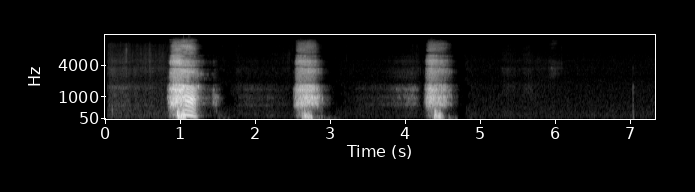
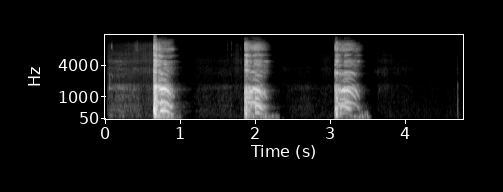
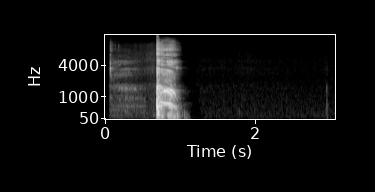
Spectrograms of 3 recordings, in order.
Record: exhalation_length: 7.3 s
exhalation_amplitude: 27693
exhalation_signal_mean_std_ratio: 0.23
three_cough_length: 4.8 s
three_cough_amplitude: 32768
three_cough_signal_mean_std_ratio: 0.28
cough_length: 3.1 s
cough_amplitude: 32768
cough_signal_mean_std_ratio: 0.21
survey_phase: beta (2021-08-13 to 2022-03-07)
age: 45-64
gender: Female
wearing_mask: 'No'
symptom_none: true
smoker_status: Never smoked
respiratory_condition_asthma: false
respiratory_condition_other: false
recruitment_source: REACT
submission_delay: 2 days
covid_test_result: Negative
covid_test_method: RT-qPCR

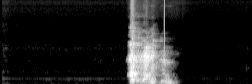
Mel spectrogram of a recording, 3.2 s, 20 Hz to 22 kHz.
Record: cough_length: 3.2 s
cough_amplitude: 32768
cough_signal_mean_std_ratio: 0.29
survey_phase: beta (2021-08-13 to 2022-03-07)
age: 45-64
gender: Male
wearing_mask: 'No'
symptom_none: true
smoker_status: Never smoked
respiratory_condition_asthma: false
respiratory_condition_other: false
recruitment_source: REACT
submission_delay: 2 days
covid_test_result: Negative
covid_test_method: RT-qPCR
influenza_a_test_result: Negative
influenza_b_test_result: Negative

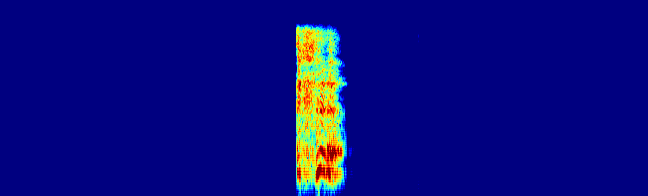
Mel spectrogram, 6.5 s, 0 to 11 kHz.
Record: cough_length: 6.5 s
cough_amplitude: 30270
cough_signal_mean_std_ratio: 0.21
survey_phase: beta (2021-08-13 to 2022-03-07)
age: 65+
gender: Female
wearing_mask: 'No'
symptom_cough_any: true
symptom_new_continuous_cough: true
symptom_sore_throat: true
smoker_status: Never smoked
respiratory_condition_asthma: false
respiratory_condition_other: false
recruitment_source: REACT
submission_delay: 2 days
covid_test_result: Positive
covid_test_method: RT-qPCR
covid_ct_value: 33.0
covid_ct_gene: E gene
influenza_a_test_result: Negative
influenza_b_test_result: Negative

